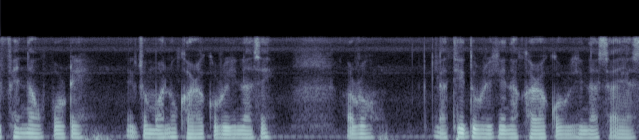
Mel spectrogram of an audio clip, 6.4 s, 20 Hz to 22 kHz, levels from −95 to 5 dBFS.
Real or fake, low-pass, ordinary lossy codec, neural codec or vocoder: real; 7.2 kHz; none; none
